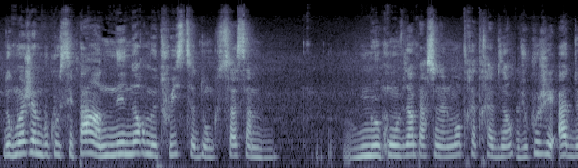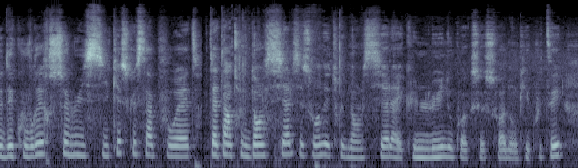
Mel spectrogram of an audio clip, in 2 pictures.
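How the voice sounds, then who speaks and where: Enthusiastic French woman, mellow voice. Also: mid-range voice. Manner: chatty, enthusiastic, gushing. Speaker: puzzle YouTuber. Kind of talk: casual vlog chat.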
